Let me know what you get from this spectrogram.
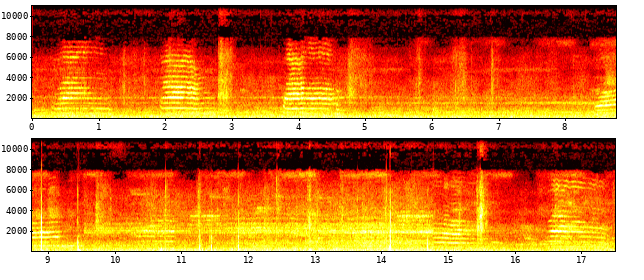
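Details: House cat meowing repeatedly, short falling meows roughly every two seconds at first, then a pause with a few taps and clicks before more meows return near the end.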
